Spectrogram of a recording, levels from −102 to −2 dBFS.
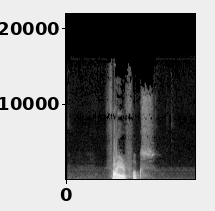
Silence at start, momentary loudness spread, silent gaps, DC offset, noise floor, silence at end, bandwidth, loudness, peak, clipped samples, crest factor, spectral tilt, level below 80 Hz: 0.95 s; 23 LU; none; under 0.1%; -67 dBFS; 1 s; 13 kHz; -16 LUFS; -2 dBFS; under 0.1%; 18 dB; -7.5 dB/octave; -58 dBFS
